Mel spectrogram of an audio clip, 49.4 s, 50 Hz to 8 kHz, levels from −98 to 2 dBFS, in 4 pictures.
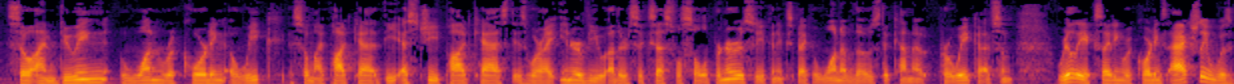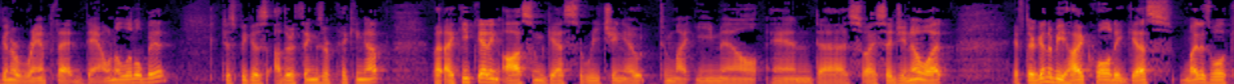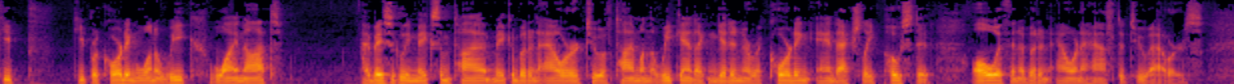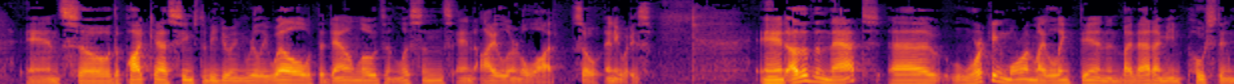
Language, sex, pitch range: English, male, 90-105 Hz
